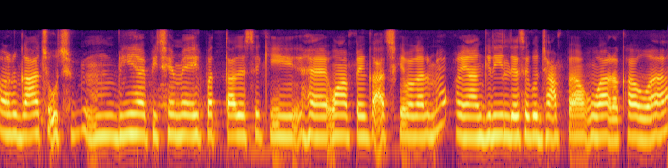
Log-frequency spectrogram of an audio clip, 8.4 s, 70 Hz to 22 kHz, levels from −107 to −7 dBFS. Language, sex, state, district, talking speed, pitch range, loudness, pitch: Hindi, female, Bihar, Samastipur, 180 wpm, 210-220 Hz, -14 LUFS, 215 Hz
